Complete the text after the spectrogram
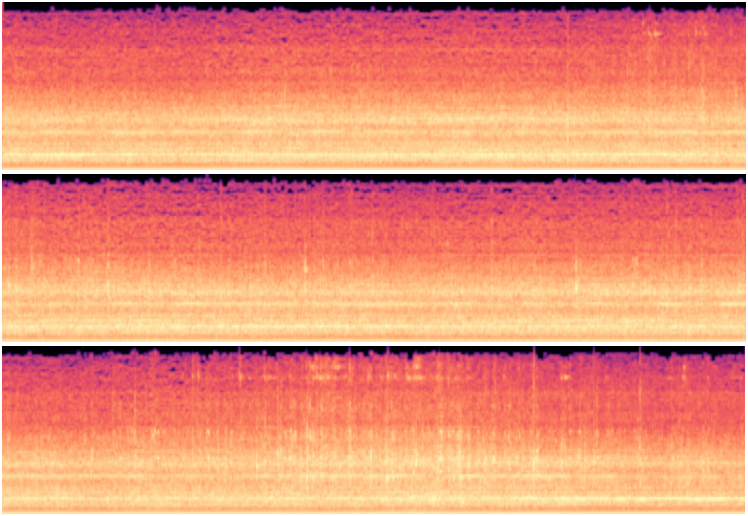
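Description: A metal harrow rattles and clanks as it drags over soil.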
